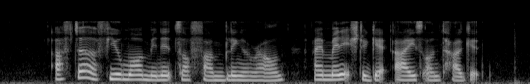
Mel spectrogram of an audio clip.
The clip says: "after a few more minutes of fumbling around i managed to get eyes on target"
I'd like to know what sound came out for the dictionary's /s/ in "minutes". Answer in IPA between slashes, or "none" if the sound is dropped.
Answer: /s/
